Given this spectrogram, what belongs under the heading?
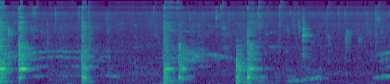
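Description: Ginger sautéing in a pan, with soft sizzling and brief stirring scrapes in short bursts separated by quiet gaps, faint and close.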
